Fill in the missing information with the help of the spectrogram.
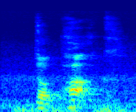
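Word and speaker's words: דפק: So knock in Hebrew is pronounced dapak. Da. Pa. Da.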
